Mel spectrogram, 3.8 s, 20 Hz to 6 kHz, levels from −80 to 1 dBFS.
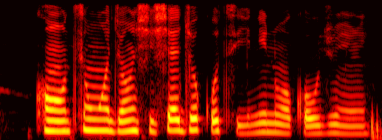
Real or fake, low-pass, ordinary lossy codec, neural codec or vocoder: real; 5.4 kHz; none; none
